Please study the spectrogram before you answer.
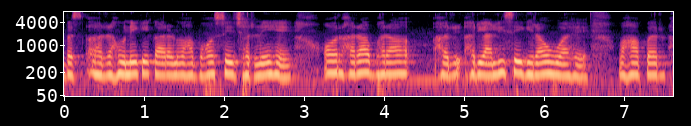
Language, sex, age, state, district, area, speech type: Hindi, female, 45-60, Madhya Pradesh, Betul, urban, spontaneous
